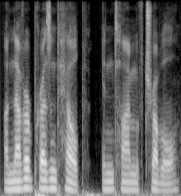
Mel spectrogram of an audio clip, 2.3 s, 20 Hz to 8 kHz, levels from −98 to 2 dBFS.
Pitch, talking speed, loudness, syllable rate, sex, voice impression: 125 Hz, 210 wpm, -17 LUFS, 5.5 syllables/s, male, masculine, adult-like, slightly refreshing, slightly friendly, kind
